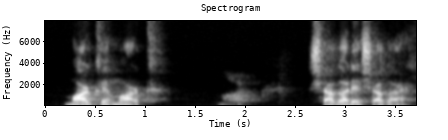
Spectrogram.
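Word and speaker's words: Marc Chagall: 마크 샤갈이야, 샤갈. 샤발 플랜티드 어디가 L자가 보여 지금? 네? 글씨가 너무 작아서 그런가? 다시 키워줄까? 다시 해봐. 맥체인 마크 샤갈.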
